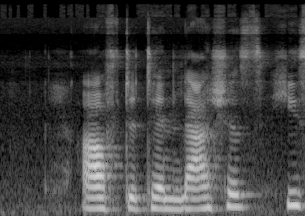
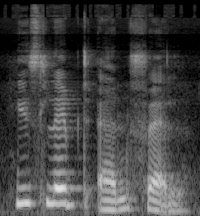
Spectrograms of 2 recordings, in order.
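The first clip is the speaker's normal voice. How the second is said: usual speaking voice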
